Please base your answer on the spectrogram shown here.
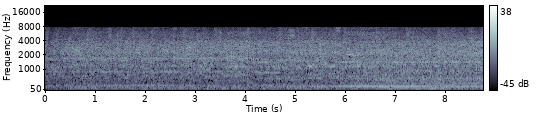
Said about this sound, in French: Le bruit du moteur est aussi assez étonnant en fonction de la bécane que vous avez choisie. Ce sera évidemment pas le même bruit de moteur.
